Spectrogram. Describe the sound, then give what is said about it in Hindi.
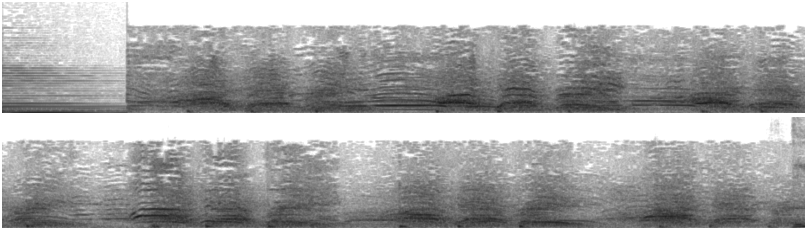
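A large crowd at an anti-racism protest following the killing of George Floyd chants slogans in unison, voices rising and falling in a steady rhythmic cadence, loud and continuous throughout. “दुनिया भर के अलग अलग हिस्सों में जॉर्ज फ्लॉइड की हत्या के बाद उभरे नस्लवाद विरोधी आंदोलनों के नारों की गूंज छाई हुई है”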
